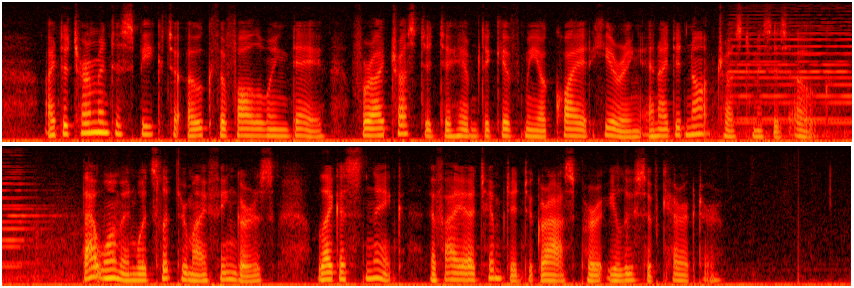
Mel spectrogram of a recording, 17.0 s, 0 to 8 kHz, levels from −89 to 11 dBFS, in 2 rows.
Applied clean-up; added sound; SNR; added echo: none; Motor vehicle (road); 12 dB; none.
